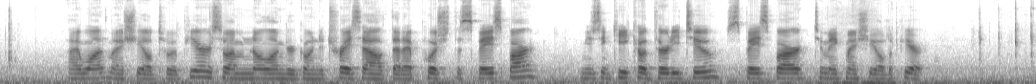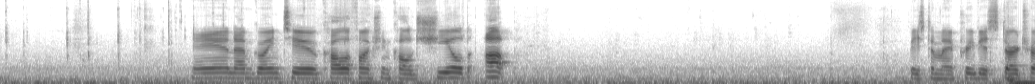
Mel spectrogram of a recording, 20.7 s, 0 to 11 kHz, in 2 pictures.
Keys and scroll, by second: 9.4-13.1 typing.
